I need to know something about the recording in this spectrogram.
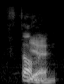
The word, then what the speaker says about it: thumbing: we always call it tumming. Well, of course, we say tumming. With a lot of the Irish, we don't pronounce our THs, so thumbing.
